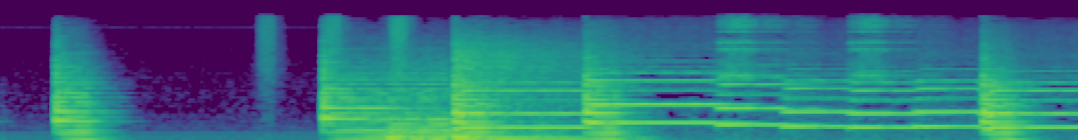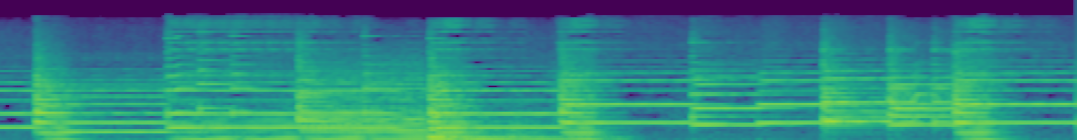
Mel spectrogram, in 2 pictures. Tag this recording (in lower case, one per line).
music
